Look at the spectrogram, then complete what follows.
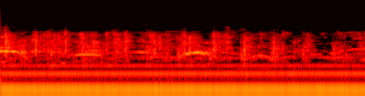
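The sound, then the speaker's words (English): A church audience claps hands in praise of God in a steady, continuous burst of applause, with scattered voices calling out underneath and a constant low electrical hum. “Give God a hand clap of praise in this church.”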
